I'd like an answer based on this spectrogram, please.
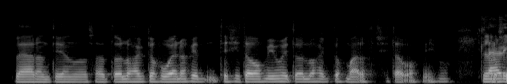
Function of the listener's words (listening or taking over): taking over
